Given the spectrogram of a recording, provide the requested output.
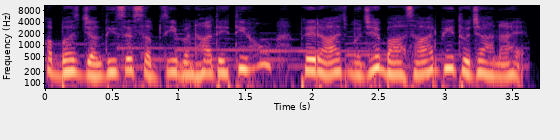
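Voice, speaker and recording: A woman's voice: lowish voice, a little fast, music in the background, lightly acted. A woman voicing a hardworking, patient young daughter-in-law in a narrated story. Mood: patient, eager. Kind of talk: acted dialogue in a narrated story.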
